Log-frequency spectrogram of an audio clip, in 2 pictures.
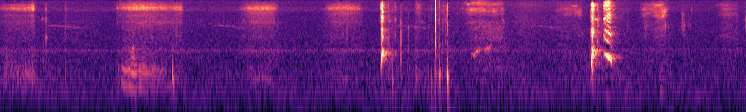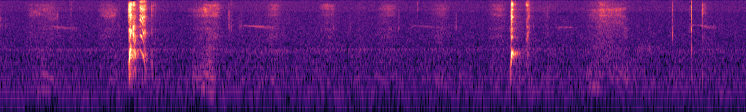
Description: Just with hiccups.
